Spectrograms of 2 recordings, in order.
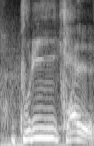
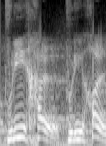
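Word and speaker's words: Bruegel: 그래서 브리겔 또는 뭐 브리헐 이게 네덜란드식 발음은 브리헐이 맞고 여기 뭐라고 되어 있습니까? 불에 헬로 돼 있구나. 브리헐이 맞다 그러네. 브리헐. 그래서 어쨌든 네덜란드는 발음이 약간 다릅니다. 이 브리겔은 약간 독일식 발음인 거고요. 독일식 발음 브리겔.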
